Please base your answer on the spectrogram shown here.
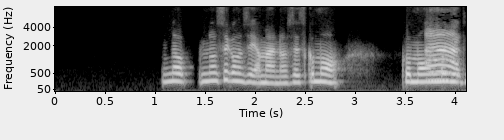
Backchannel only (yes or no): yes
